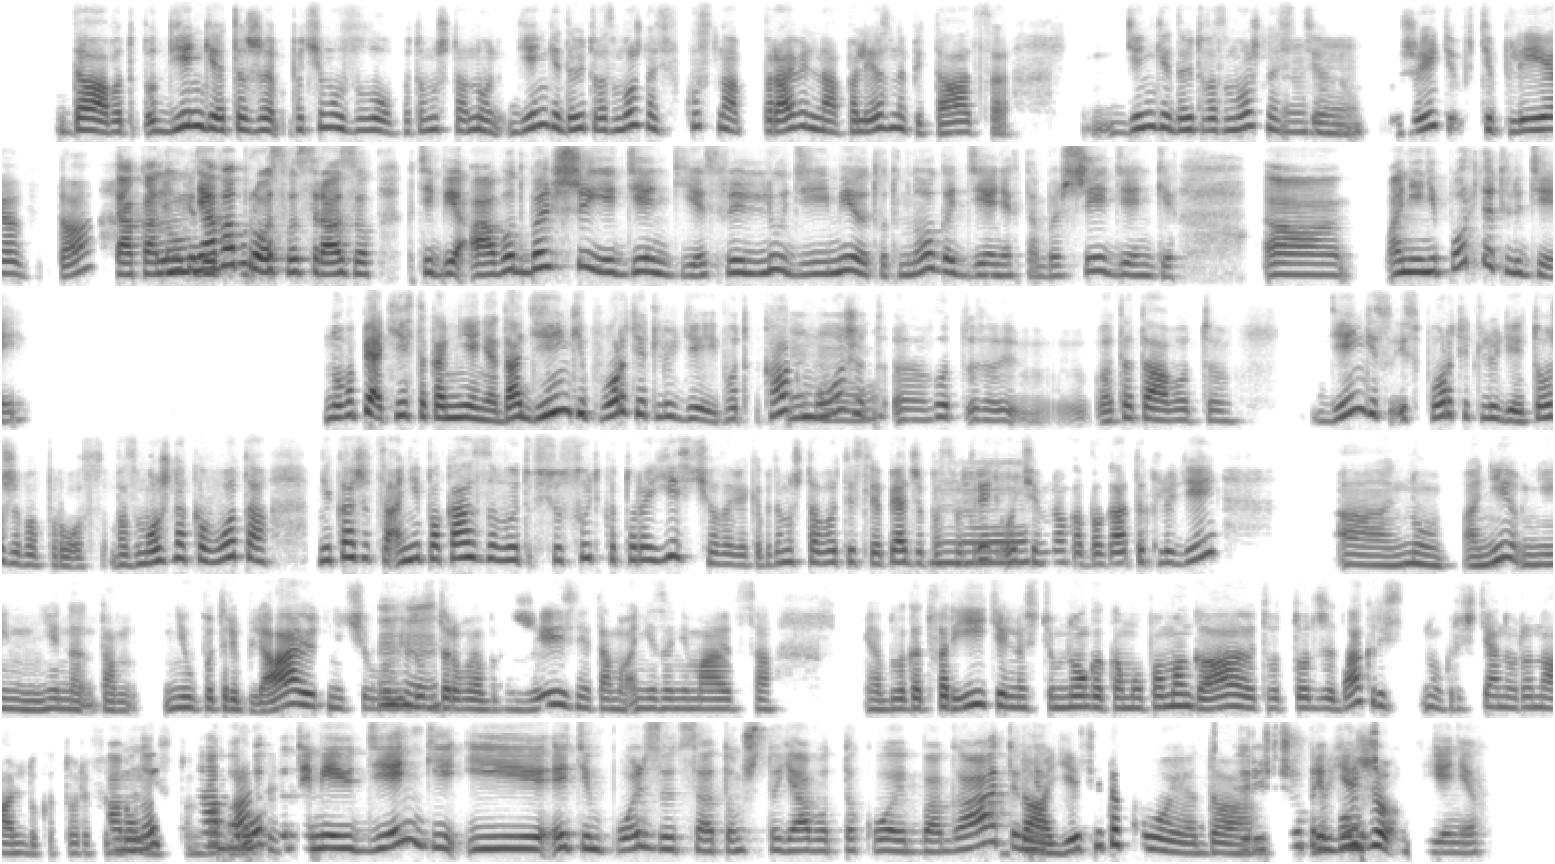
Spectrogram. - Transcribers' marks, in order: unintelligible speech
- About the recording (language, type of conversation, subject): Russian, podcast, Как не утонуть в чужих мнениях в соцсетях?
